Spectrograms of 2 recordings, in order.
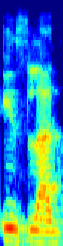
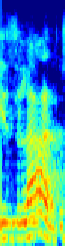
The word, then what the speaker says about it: island: can you teach us that is is and l-a-n-d is land so when you put them together how do you get island it's island yes all right so this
